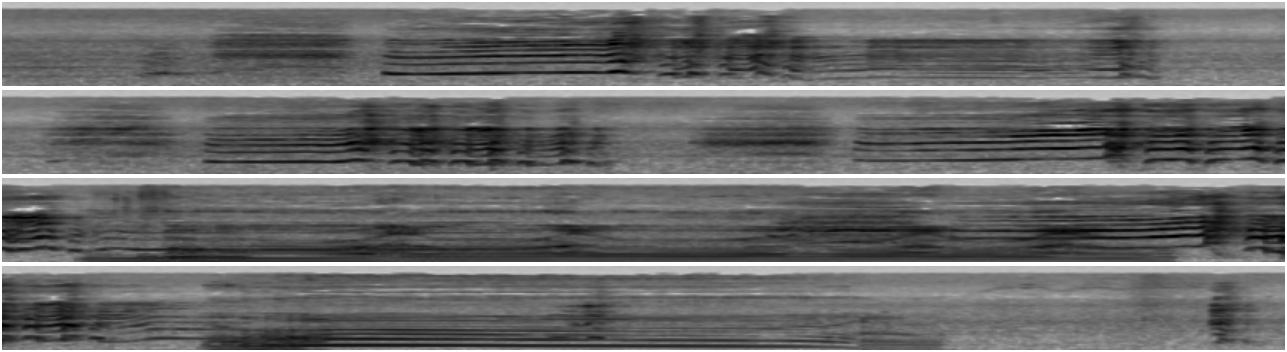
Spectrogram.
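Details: A German Shepherd gives high, wavering whines that rise and fall, reacting to a lower, sobbing human crying sound.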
